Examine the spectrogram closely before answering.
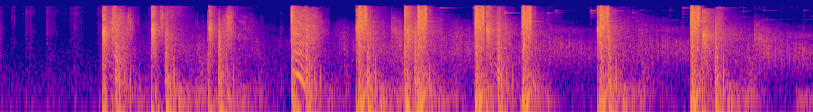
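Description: Rifle shots crack sharply, one after another.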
